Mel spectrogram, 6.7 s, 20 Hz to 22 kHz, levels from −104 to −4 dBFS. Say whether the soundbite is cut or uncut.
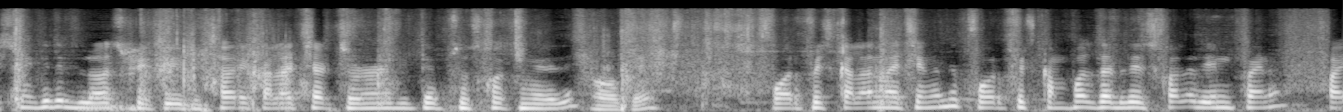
uncut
